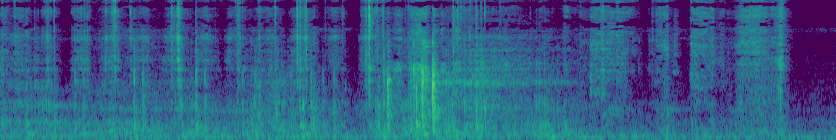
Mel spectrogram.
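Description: The steel point of an awl scratching along a thin wooden strip as it marks the wood: a run of small, faint scrapes and clicks, loudest about three seconds in.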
